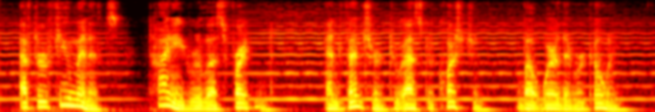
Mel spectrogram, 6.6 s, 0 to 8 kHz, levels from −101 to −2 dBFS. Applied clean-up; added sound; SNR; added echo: none; Bowed string instrument; 17 dB; reverberation time 0.4 s.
